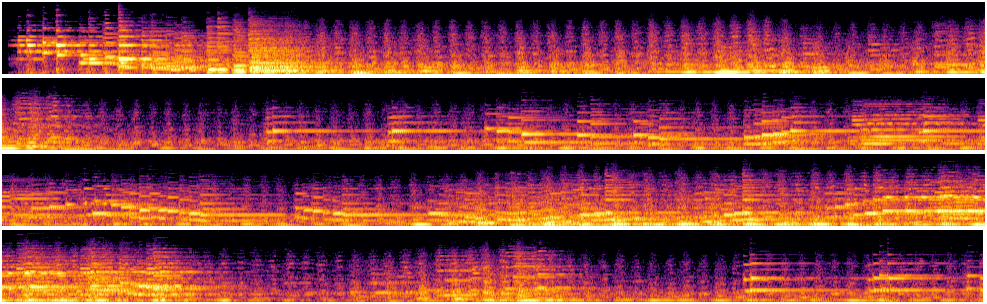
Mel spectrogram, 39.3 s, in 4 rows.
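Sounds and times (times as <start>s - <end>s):
piano: 0.1s - 39.3s.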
